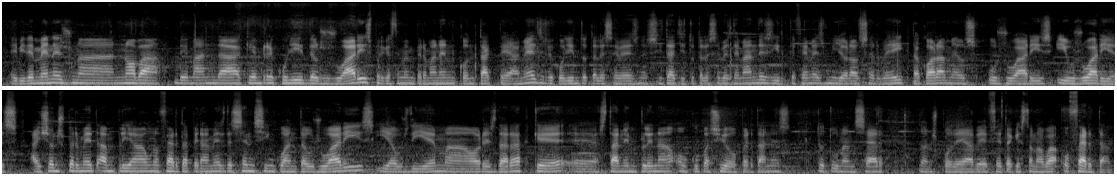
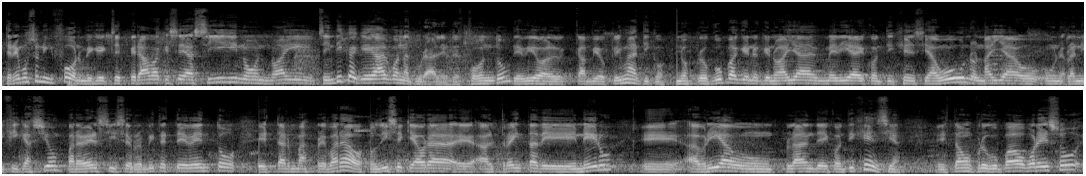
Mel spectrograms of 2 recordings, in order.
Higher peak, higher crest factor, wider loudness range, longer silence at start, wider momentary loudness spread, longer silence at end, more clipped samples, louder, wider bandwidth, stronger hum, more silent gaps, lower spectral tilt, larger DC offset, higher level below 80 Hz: about the same, -6 dBFS vs -4 dBFS; first, 22 dB vs 14 dB; first, 4 LU vs 1 LU; about the same, 0 s vs 0 s; about the same, 7 LU vs 5 LU; about the same, 0 s vs 0 s; neither; second, -28 LUFS vs -19 LUFS; first, over 20 kHz vs 16.5 kHz; neither; neither; about the same, -5 dB/octave vs -5.5 dB/octave; neither; first, -48 dBFS vs -54 dBFS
